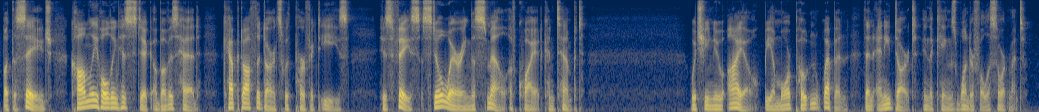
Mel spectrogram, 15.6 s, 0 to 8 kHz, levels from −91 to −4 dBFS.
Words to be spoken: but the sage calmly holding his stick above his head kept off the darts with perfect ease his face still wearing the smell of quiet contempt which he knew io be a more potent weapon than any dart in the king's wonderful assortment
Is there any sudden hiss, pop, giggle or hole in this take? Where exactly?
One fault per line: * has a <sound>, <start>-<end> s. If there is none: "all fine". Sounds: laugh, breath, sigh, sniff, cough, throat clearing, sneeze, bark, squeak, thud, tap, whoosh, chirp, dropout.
all fine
